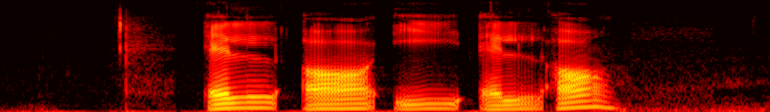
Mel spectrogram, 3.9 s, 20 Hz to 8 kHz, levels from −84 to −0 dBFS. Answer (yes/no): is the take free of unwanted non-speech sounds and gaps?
yes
